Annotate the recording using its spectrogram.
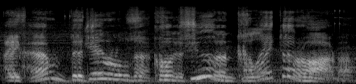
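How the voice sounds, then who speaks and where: A servile dwarf blacksmith from a fantasy game, with a slowish, rather high voice that swings up and down. He sounds folksy and eager to please, with music playing behind him. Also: sing-song, a bit bright. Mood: fawning. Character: fawning, obsequious dwarf blacksmith, grumbling in private. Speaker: blacksmith shopkeeper.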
